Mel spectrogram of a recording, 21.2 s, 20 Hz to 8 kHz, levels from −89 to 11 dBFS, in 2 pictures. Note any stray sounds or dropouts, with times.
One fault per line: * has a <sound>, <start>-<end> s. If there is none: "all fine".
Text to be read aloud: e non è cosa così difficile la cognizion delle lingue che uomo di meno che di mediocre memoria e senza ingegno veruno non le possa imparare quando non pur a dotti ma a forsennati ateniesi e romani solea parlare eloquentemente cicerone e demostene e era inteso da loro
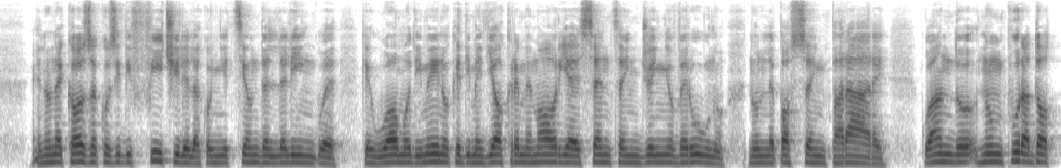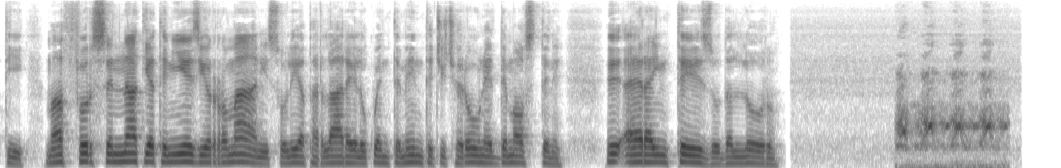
* has a bark, 19.6-20.7 s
